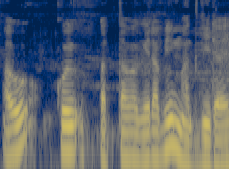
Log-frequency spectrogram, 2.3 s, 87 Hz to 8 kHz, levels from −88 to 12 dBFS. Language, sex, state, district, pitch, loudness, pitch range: Chhattisgarhi, male, Chhattisgarh, Jashpur, 130 Hz, -16 LUFS, 115-145 Hz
